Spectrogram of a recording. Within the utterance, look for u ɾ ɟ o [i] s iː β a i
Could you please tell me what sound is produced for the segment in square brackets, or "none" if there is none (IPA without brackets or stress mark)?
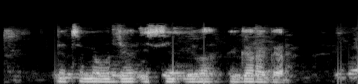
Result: i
